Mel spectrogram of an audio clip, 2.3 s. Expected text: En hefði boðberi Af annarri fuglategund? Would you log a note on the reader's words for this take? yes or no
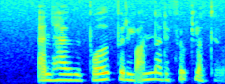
no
